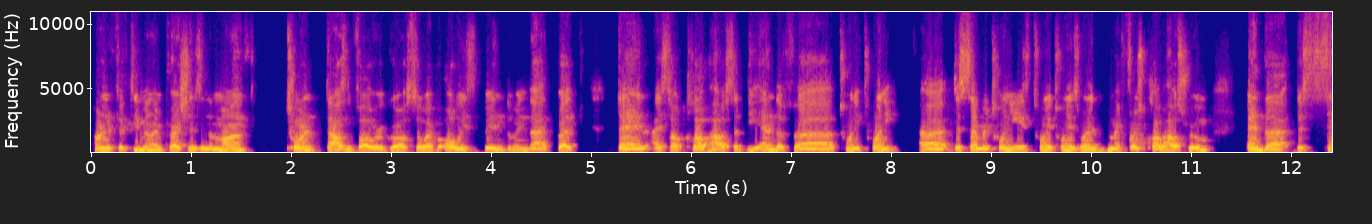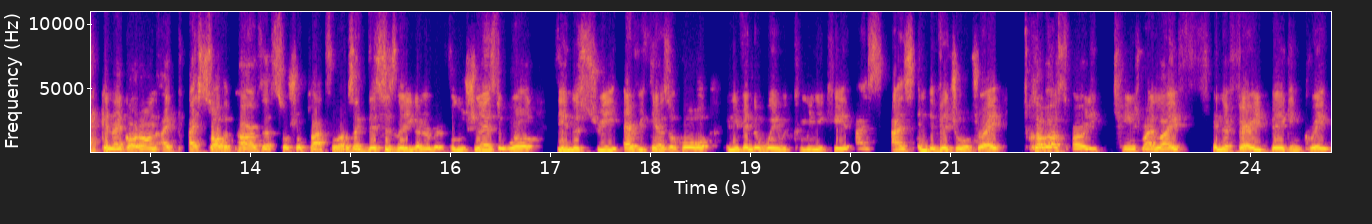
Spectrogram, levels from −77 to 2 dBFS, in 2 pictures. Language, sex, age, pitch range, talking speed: English, male, 20-39, 130-170 Hz, 220 wpm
